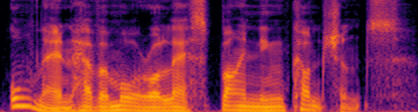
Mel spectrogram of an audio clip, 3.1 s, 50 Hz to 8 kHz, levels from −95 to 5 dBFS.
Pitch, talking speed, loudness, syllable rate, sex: 105 Hz, 170 wpm, -18 LUFS, 4.2 syllables/s, male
